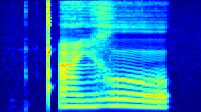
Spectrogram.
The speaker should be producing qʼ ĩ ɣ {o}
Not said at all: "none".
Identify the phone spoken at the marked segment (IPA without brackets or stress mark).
o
